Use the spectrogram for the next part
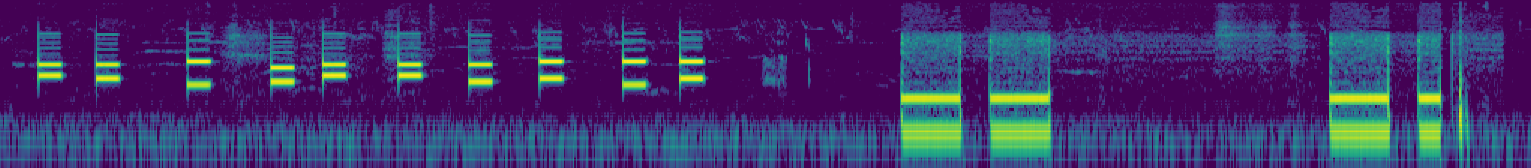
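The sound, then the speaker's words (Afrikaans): A phone number is punched in to call Linda, as about ten quick, evenly spaced two-tone keypad beeps, followed after a pause by low, buzzing ringing tones in short pairs. No one speaks. “Bel vir Linda. Dalk weet sy wat om te doen.”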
